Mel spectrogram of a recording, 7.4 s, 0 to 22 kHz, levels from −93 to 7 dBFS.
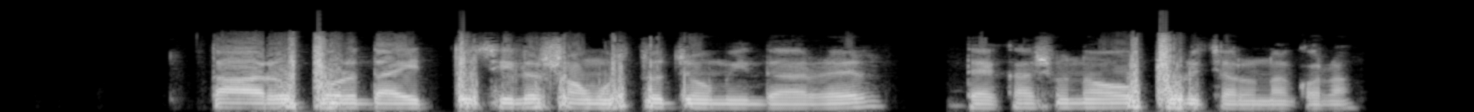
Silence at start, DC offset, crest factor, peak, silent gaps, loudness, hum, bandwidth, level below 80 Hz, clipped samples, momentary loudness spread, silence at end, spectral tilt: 1.05 s; under 0.1%; 14 dB; 0 dBFS; 4.53-4.73 s; -13 LUFS; none; 8 kHz; -48 dBFS; under 0.1%; 11 LU; 0.6 s; -5 dB/octave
